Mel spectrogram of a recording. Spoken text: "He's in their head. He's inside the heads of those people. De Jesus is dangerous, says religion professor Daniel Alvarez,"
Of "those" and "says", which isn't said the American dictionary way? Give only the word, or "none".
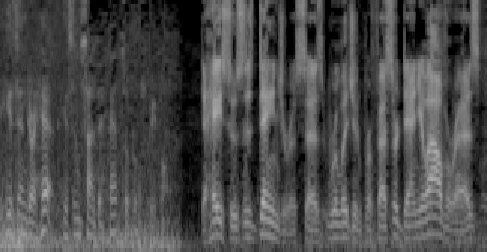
none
